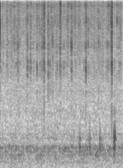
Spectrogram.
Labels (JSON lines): {"label": "ambient", "recorder": "HydroMoth"}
